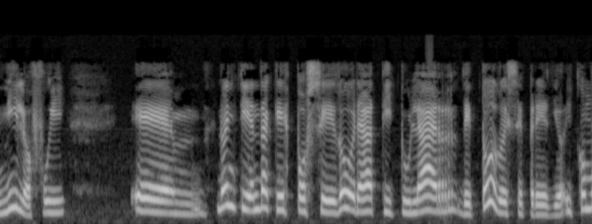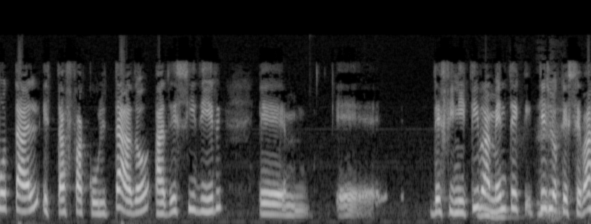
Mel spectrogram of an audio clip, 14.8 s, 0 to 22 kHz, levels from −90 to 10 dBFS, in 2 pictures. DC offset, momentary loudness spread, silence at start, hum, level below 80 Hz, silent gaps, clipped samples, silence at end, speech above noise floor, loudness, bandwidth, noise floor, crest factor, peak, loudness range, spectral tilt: under 0.1%; 10 LU; 0 s; none; -64 dBFS; none; under 0.1%; 0 s; 33 dB; -18 LUFS; 11 kHz; -51 dBFS; 18 dB; 0 dBFS; 6 LU; -4 dB/octave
